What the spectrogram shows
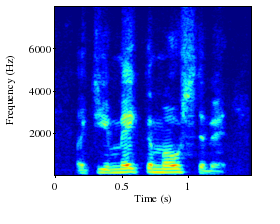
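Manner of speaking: ordinary talk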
